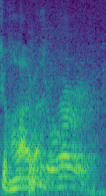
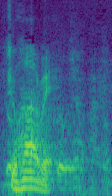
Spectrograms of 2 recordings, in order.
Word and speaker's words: Johari: How do you pronounce Johara? Johari.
